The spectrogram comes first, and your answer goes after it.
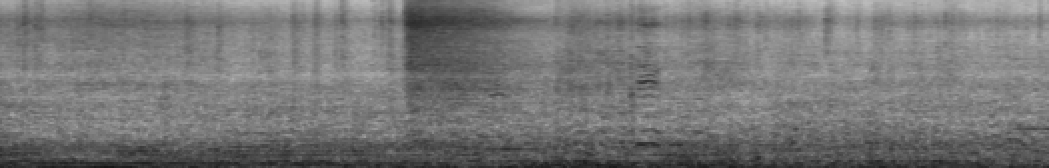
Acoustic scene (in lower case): bus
